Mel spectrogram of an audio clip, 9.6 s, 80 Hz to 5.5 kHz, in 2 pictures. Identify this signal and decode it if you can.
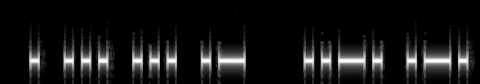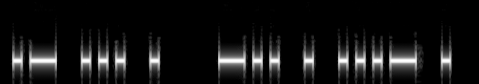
Morse code, heard as a keyed tone, about 14 wpm, 800 Hz. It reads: ESSA FRASE DEVE
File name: audios / portugais / portugais texte en clair 2 vitesse 14 mots minutes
